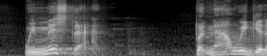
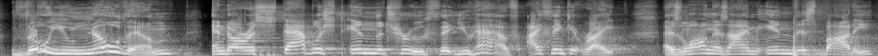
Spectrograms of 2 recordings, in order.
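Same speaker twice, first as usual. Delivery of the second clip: scripture reading; 3 semitones higher, 3 dB louder than usual. Acted. Reads scripture aloud.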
